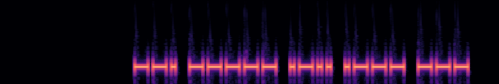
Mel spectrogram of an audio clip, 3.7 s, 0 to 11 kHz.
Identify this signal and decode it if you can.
Morse code, heard as a keyed tone, about 36 wpm, 700 Hz. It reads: G0LJO
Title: DXCC-100 Call Signs - 5 Characters - 35wpm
